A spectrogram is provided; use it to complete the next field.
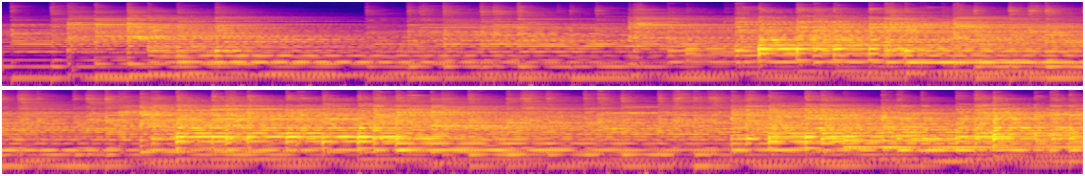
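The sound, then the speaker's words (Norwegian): A santoor struck with hammer sticks in quick, shimmering runs of metallic notes, slightly out of tune, ringing steadily with no talking over it. “slå opp eh, SANTOOR”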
